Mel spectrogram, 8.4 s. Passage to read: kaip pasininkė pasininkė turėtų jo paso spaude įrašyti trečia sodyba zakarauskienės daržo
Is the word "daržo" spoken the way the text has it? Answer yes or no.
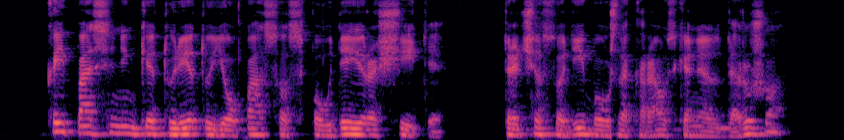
yes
